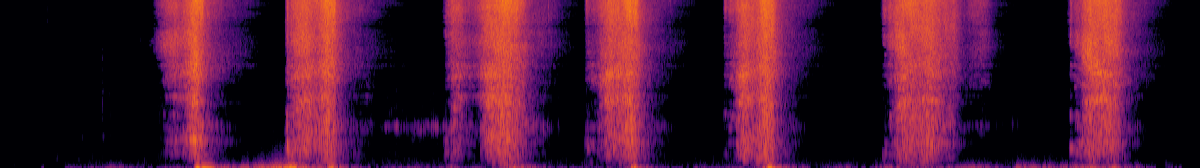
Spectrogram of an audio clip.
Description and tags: Zippo style lighter in usage
CZ, Czech, Lighter, Pansk, Panska, Village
